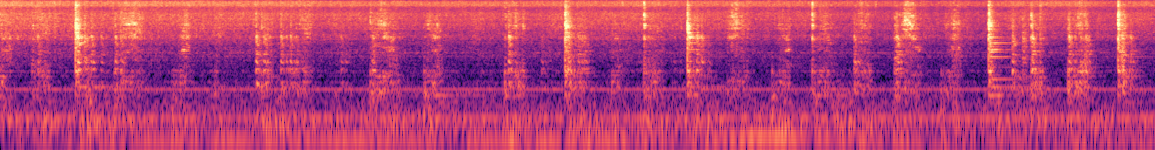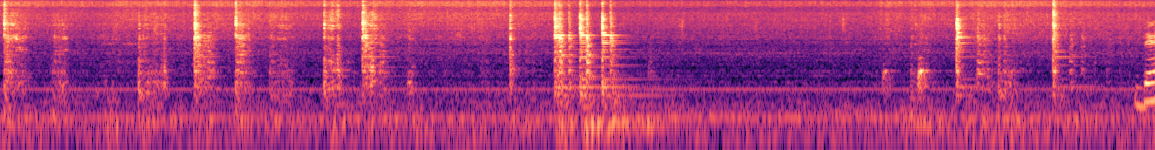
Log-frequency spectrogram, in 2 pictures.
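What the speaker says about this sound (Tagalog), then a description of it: "So, dito pa lang, ginigisa-gisa na natin." A pan of ingredients for Filipino batchoy sautéing with a steady sizzle, broken by frequent sharp stirring scrapes and clacks of a utensil against the pan, close and fairly loud.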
